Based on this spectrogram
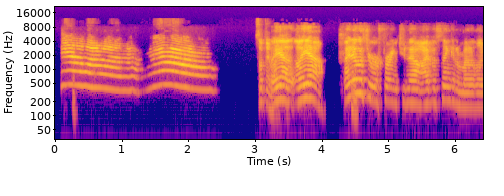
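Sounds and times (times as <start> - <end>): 
person imitating a bored high-pitched cat meow: 0.0 - 2.4
speech: 3.0 - 6.4.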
